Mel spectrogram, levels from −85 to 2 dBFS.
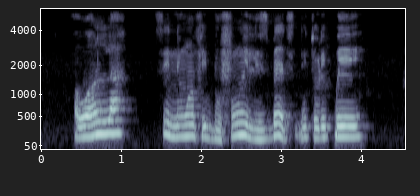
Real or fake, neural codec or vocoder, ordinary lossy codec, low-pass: real; none; none; 5.4 kHz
